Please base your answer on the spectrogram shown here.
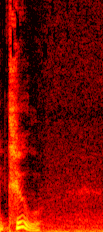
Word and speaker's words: two: How do you say two? Two. No, just two. Two? You don't. Two. No, you don't pronounce the Two?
